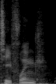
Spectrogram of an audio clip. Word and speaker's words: tiefling: It's actually pronounced tiefling. At least that's how it was pronounced in an official Wizards of the Coast video.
